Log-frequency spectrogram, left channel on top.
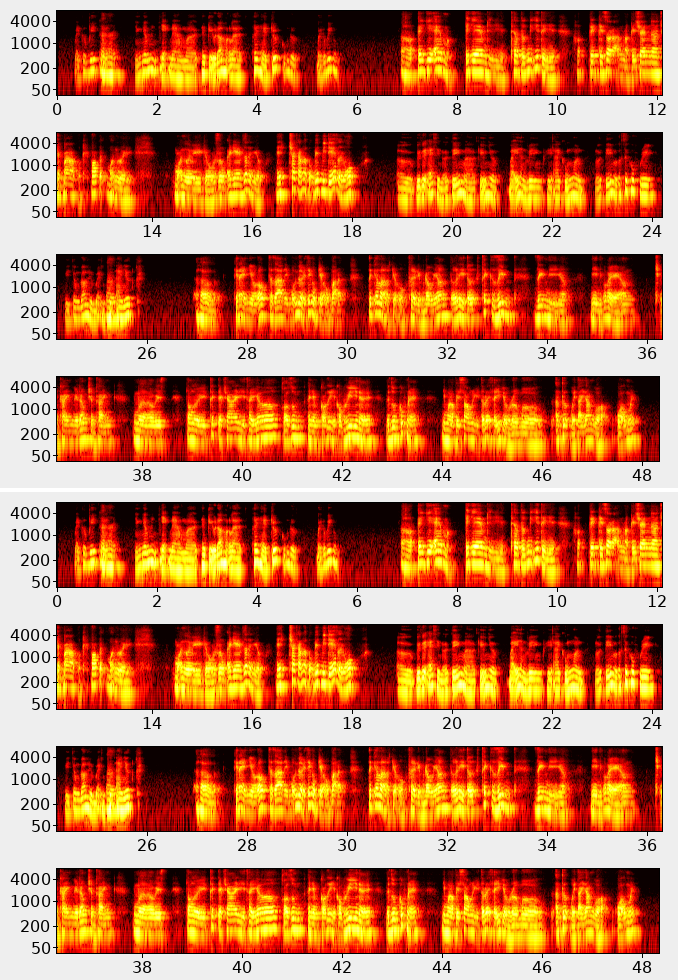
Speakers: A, on the right (about 50°); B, on the right (about 25°).
A: bạn có biết
B: Ừm,
A: à,
B: ừm.
A: những nhóm nhạc nào mà theo kiểu đó hoặc là thế hệ trước cũng được bạn có biết không
B: Ờ, EDM à? EDM thì theo tớ nghĩ thì h- cái cái giai đoạn mà cái gen ờ, gen 3 của K-pop ấy mọi người mọi người kiểu dùng EDM rất là nhiều. Thế chắc chắn là cậu biết BTS rồi đúng không?
A: ừ BTS thì nổi tiếng mà kiểu như bảy thành viên thì ai cũng ờ, nổi tiếng và có sức hút riêng thì trong đó thì bạn
B: Ừ.
A: thích ai nhất
B: Ờ, cái này nhiều lắm, thật ra thì mỗi người thích một kiểu bạn ạ. Tức nghĩa là, kiểu, thời điểm đầu nhá, tớ thì tớ thích jean, jean thì, ờ, nhìn có vẻ, ờ, trưởng thành, người đàn ông trưởng thành, nhưng mà về xong rồi thích đẹp trai thì thấy, ơ, có dung à, nhầm, có gì nhỉ, có vi này, với Dung cúc này. Nhưng mà về sau thì tớ lại thấy, kiểu, RM ấn tượng với tài năng của họ của ông ấy.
